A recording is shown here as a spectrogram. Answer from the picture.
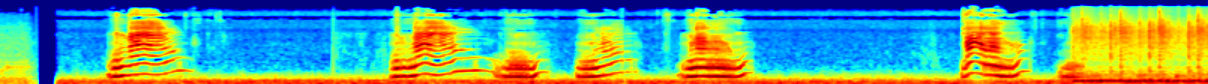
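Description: A cat meowing repeatedly: about six drawn-out, wavering meows over a steady low hum. Music starts near the end.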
